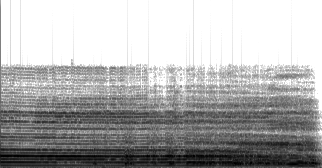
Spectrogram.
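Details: Rooster with an unusual, funny crow: a single long, steady, nasal drawn-out note held for about three seconds before cutting off abruptly.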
